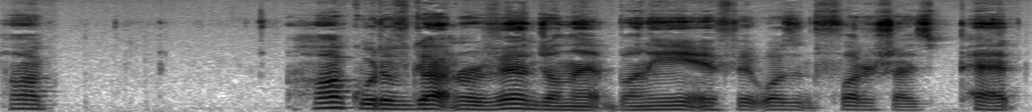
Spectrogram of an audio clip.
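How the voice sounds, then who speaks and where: A man's voice: mid-range voice, normal speed. A man narrating a fan fiction story in an amateur style, often stumbling and rereading his lines.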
